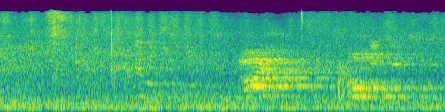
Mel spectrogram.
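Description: A curling stone rumbling as it runs down the ice, with brooms sweeping. About two-thirds of the way through comes a long, held, flat-pitched shout, a curler's sweeping call.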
